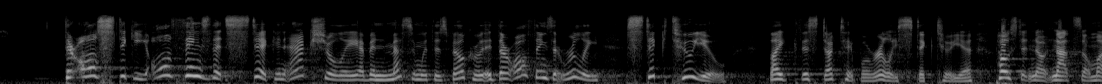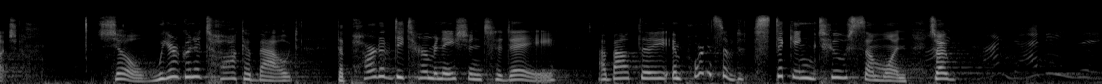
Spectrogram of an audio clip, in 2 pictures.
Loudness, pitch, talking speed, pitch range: -33 LUFS, 265 Hz, 160 wpm, 220-330 Hz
